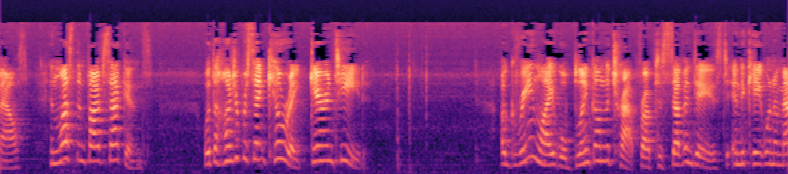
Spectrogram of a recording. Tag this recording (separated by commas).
Speech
